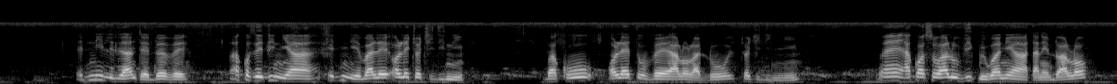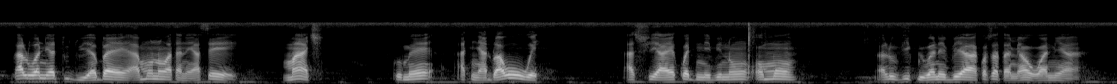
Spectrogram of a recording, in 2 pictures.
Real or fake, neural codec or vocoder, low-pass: real; none; 7.2 kHz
